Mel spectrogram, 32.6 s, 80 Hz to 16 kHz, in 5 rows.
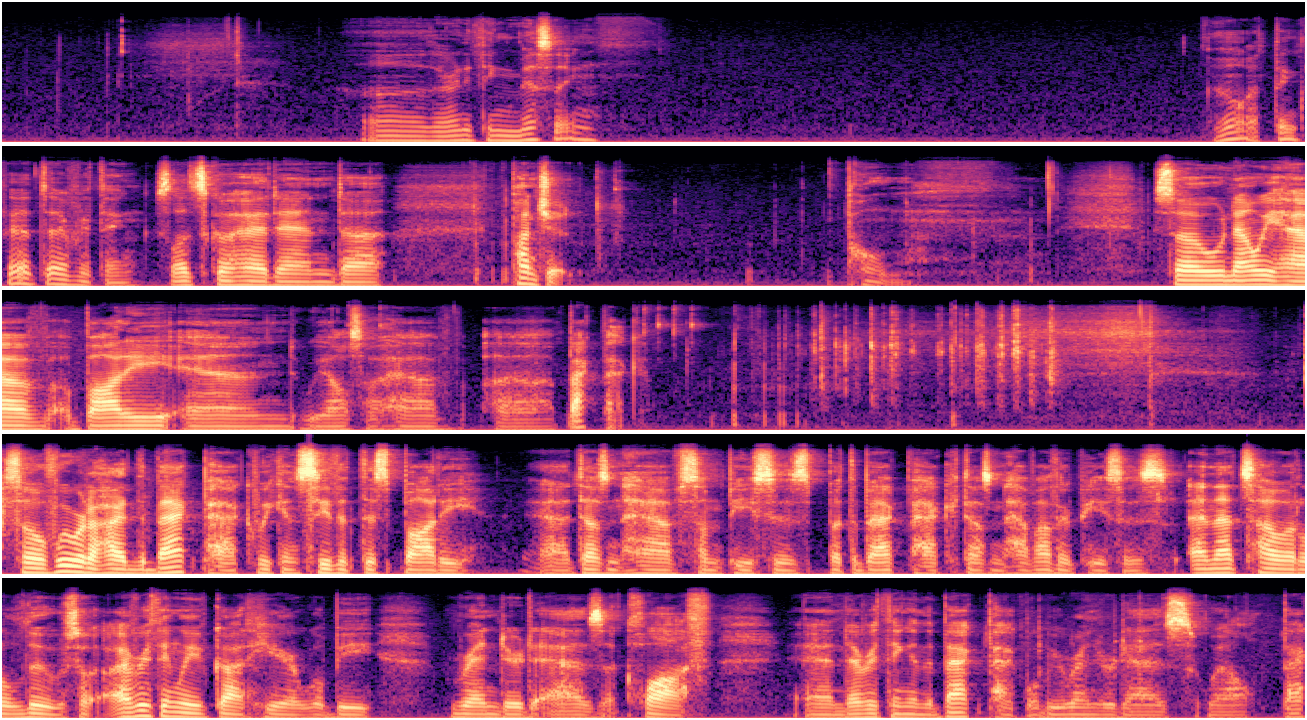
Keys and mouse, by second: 0.0-1.3 middle drag, 7.9-9.6 middle drag, 9.6 p, 12.2 Tab, 15.2-16.4 drag, 19.6-26.0 middle drag, 20.4 h.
